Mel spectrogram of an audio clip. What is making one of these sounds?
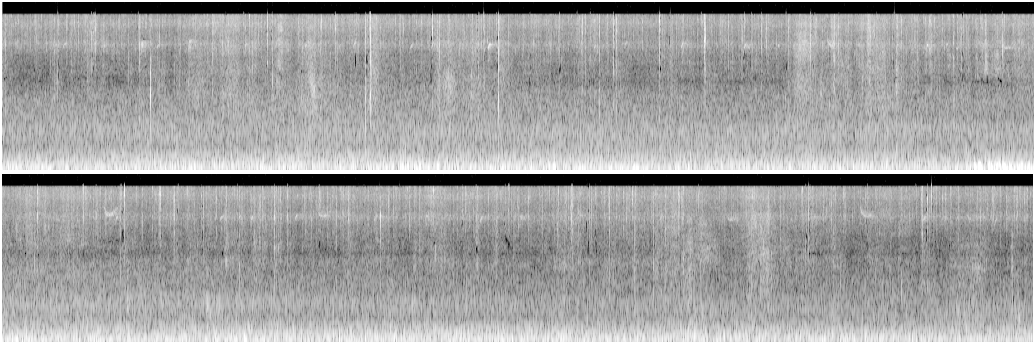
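A fire roars and crackles with sharp pops.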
